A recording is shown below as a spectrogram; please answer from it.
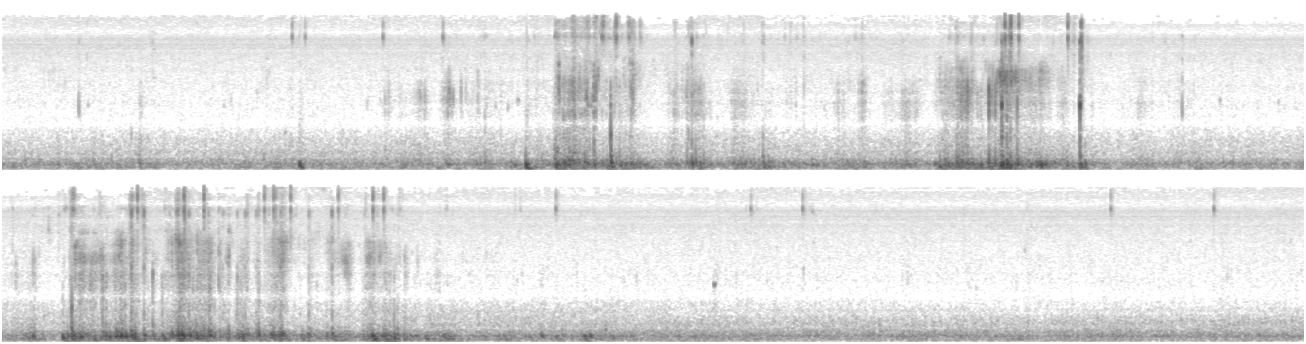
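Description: Stream water heard through a camera held underwater: a steady, muffled low rumble. Three spells of louder knocking and scraping come about five seconds in, around ten seconds, and between fourteen and seventeen seconds.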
